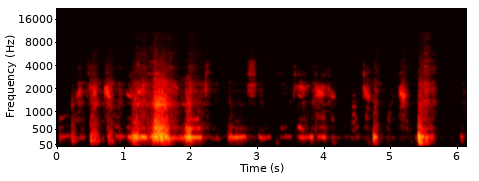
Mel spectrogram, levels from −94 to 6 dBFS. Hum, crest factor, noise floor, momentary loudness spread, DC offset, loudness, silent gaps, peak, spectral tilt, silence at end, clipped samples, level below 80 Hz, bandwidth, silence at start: none; 26 dB; -69 dBFS; 23 LU; under 0.1%; -39 LUFS; none; -16 dBFS; -7.5 dB/octave; 0.05 s; under 0.1%; -82 dBFS; 10.5 kHz; 0.2 s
